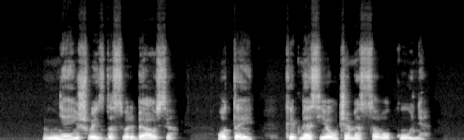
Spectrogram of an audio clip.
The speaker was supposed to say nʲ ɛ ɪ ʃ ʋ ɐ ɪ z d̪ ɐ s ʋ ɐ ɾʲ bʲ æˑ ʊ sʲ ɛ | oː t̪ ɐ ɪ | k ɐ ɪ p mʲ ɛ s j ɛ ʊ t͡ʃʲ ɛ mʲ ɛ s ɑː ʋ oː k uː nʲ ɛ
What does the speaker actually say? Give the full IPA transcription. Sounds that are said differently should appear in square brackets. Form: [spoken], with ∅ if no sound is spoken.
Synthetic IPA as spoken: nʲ ɛ ɪ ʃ ʋ ɐ ɪ z d̪ ɐ s ʋ ɐ ɾʲ bʲ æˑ ʊ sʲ ɛ | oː t̪ ɐ ɪ | k ɐ ɪ p mʲ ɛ s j ɛ ʊ t͡ʃʲ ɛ mʲ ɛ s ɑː ʋ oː k uː nʲ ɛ

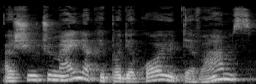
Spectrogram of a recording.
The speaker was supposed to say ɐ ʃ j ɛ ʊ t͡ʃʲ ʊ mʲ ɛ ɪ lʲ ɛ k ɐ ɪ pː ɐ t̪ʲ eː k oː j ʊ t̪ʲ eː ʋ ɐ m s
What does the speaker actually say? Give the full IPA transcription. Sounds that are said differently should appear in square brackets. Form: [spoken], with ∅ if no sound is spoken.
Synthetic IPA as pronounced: ɐ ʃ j ɛ ʊ t͡ʃʲ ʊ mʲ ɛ ɪ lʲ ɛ k ɐ ɪ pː ɐ [d̪ʲ] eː k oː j ʊ t̪ʲ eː ʋ ɐ m s

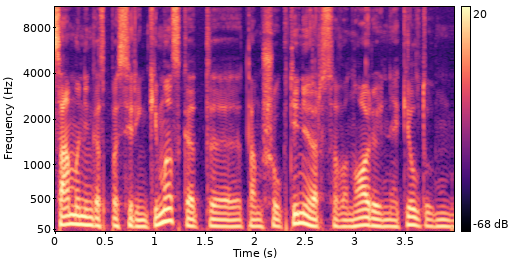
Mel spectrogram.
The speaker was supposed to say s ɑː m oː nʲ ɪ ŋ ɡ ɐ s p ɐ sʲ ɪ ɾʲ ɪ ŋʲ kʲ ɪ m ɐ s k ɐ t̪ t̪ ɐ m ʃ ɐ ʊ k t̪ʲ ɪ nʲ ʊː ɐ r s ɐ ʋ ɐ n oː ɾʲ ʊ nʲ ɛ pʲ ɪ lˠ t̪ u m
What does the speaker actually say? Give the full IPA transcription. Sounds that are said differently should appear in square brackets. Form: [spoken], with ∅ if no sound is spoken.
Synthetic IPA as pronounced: s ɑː m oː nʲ ɪ ŋ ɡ ɐ s p ɐ sʲ ɪ ɾʲ ɪ ŋʲ kʲ ɪ m ɐ s k ɐ t̪ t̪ ɐ m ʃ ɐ ʊ k t̪ʲ ɪ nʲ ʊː ɐ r s ɐ ʋ ɐ n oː ɾʲ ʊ nʲ ɛ [kʲ] ɪ lˠ t̪ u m

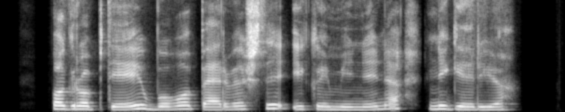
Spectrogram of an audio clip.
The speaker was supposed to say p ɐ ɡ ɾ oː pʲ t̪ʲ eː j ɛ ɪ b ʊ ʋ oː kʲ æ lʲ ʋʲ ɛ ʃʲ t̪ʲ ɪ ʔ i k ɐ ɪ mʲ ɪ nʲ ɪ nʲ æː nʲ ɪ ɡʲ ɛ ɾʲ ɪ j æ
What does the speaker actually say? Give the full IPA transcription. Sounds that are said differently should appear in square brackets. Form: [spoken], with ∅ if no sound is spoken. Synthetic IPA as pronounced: p ɐ ɡ ɾ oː pʲ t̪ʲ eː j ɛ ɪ b ʊ ʋ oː [pʲ] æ [ɾʲ] ʋʲ ɛ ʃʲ t̪ʲ ɪ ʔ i k ɐ ɪ mʲ ɪ nʲ ɪ nʲ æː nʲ ɪ ɡʲ ɛ ɾʲ ɪ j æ

